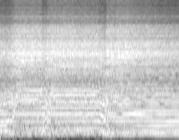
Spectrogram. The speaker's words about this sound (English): Before we start getting some colors going, how about you hit us with just what we're hearing in the hi-wat? That's like the bass tone, which is just a little clean spring reverb and a tiny bit of tape delay. Okay. That's pretty much it.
